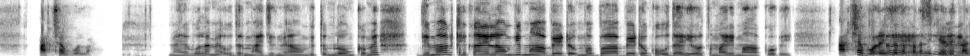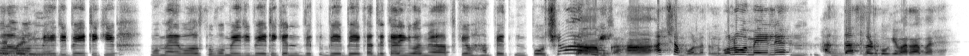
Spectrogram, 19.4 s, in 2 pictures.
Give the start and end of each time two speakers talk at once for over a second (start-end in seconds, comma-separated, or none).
8.5-10.2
